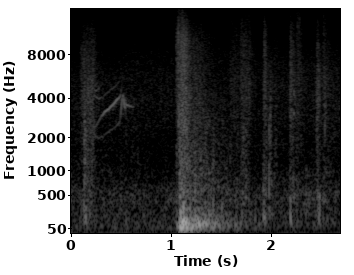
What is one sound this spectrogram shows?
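A heavy rock thuds onto the ground.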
